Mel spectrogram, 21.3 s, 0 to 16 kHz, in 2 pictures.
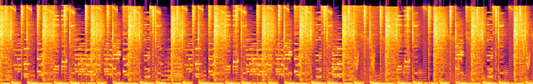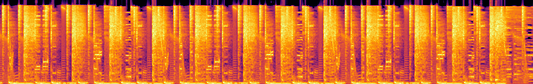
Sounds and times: Techno: 0.0 - 21.3.

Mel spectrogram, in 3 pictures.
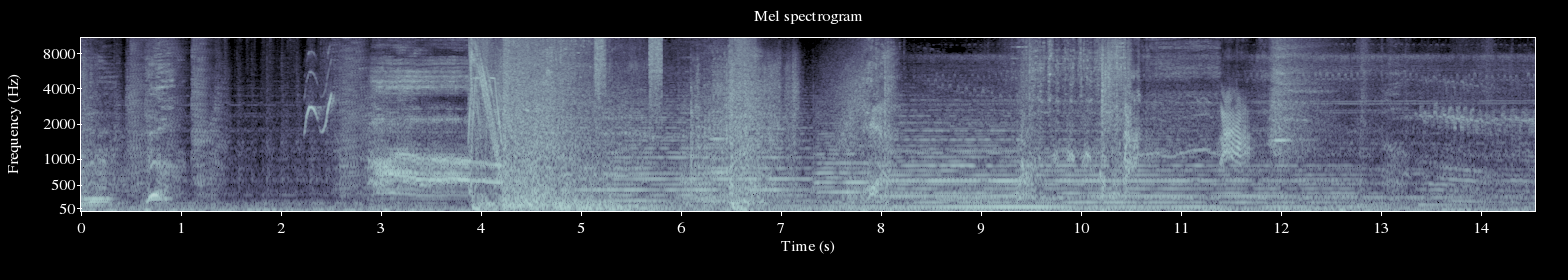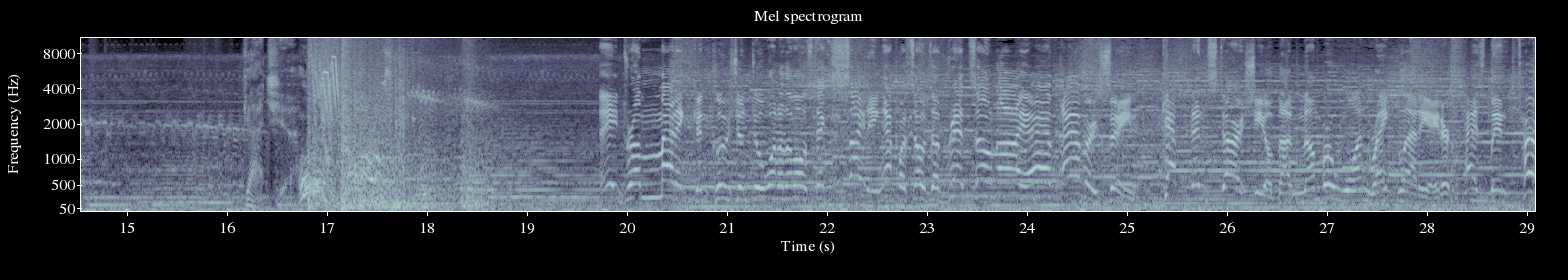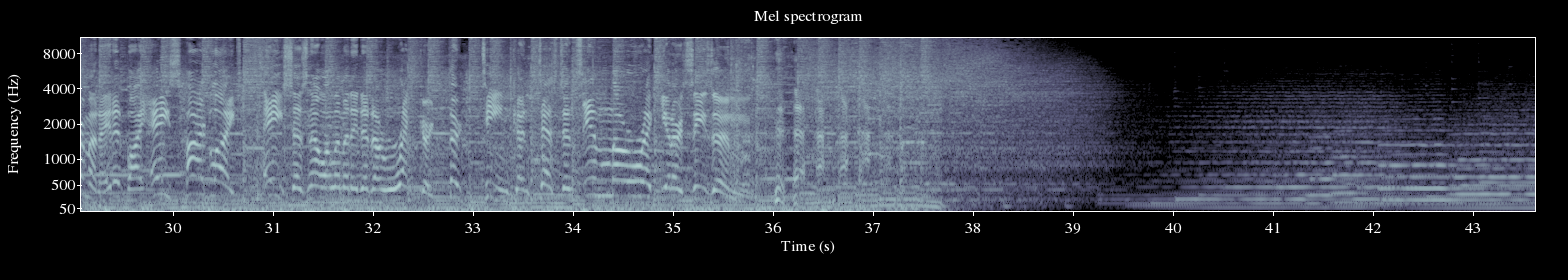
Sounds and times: Music: 0.0 - 43.6.

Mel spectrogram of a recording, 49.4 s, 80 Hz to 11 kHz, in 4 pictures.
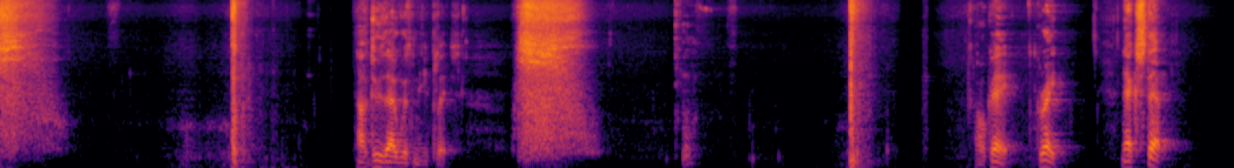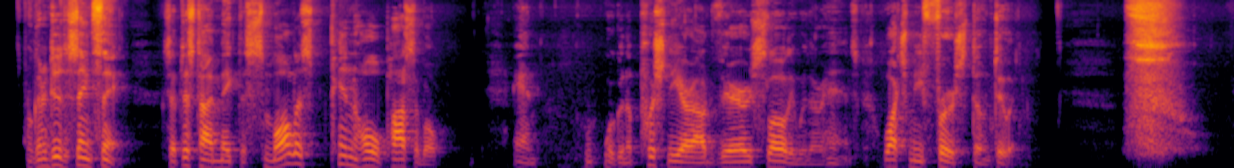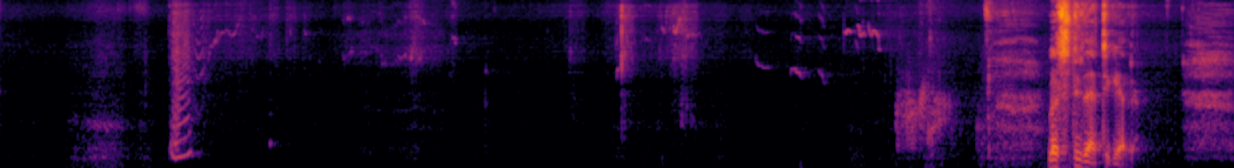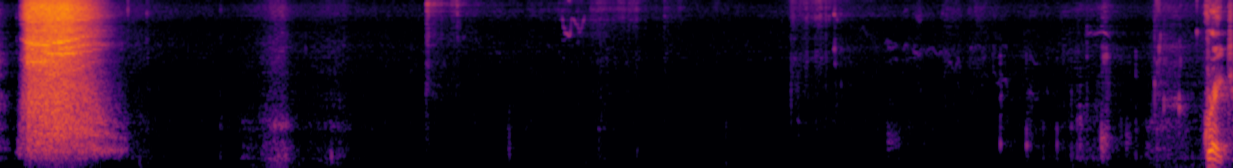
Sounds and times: Speech: 3.6 - 4.6, 9.8 - 11.8, 12.6 - 16.8, 17.5 - 22.6, 35.2 - 36.1, 49.1 - 49.3.

